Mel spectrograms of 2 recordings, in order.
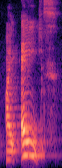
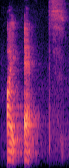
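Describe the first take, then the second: First: The vowel in 'ate' sounds like 'day'. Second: The vowel in 'ate' sounds like 'egg'. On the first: "it's got the a sound" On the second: "it's like the e of egg"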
